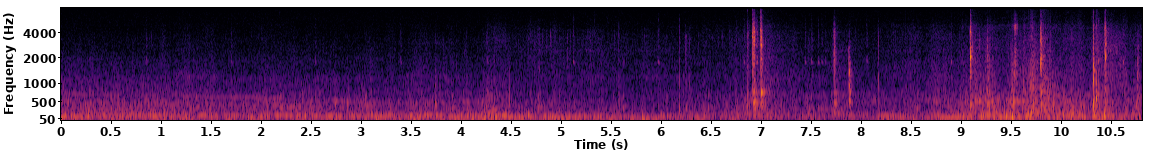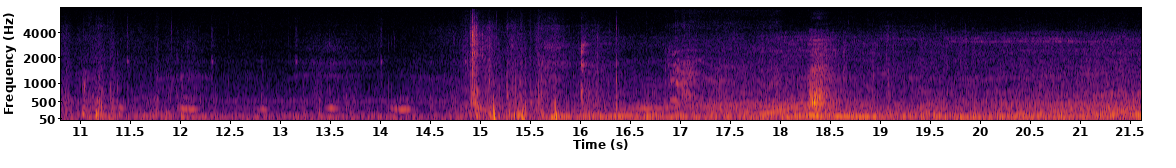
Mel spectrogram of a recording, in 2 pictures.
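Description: A car engine hums steadily while the vehicle turns around on the road after coming off a roundabout onto the wrong road, with scattered clicks and thumps breaking through the low rumble and no one speaking.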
